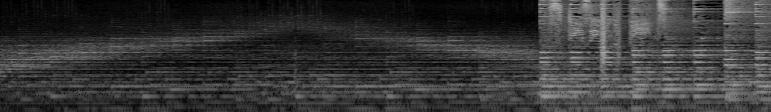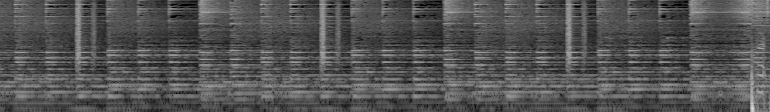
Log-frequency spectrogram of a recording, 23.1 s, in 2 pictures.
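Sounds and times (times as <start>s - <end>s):
music beat: 8.1s - 23.1s.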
